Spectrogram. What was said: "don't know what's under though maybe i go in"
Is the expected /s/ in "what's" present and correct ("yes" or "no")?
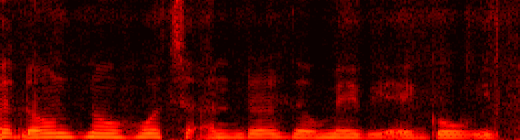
no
